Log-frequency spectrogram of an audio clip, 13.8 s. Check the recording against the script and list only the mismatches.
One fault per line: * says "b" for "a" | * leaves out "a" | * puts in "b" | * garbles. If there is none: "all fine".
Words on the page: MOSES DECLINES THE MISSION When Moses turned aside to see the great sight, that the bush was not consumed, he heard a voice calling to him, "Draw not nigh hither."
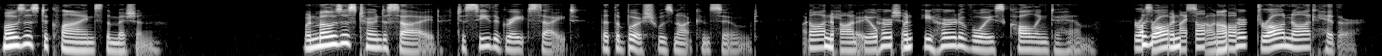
* garbles
* garbles
* leaves out "nigh"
